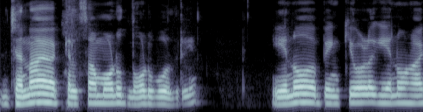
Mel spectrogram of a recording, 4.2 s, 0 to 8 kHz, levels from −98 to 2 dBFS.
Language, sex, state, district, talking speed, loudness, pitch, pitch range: Kannada, male, Karnataka, Dharwad, 140 wpm, -21 LUFS, 160 Hz, 145-170 Hz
